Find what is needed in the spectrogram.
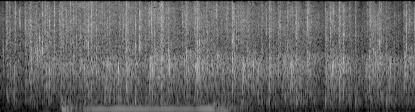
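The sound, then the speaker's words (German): Audience applause at a live comedy stage show: steady, dense clapping throughout, with a drawn-out vocal whoop from the crowd rising above it partway through. “jetzt euer Applaus für Vanessa, die gefragt hat, was die beste Frage beim ersten Date ist. Euer Applaus für Vanessa.”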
